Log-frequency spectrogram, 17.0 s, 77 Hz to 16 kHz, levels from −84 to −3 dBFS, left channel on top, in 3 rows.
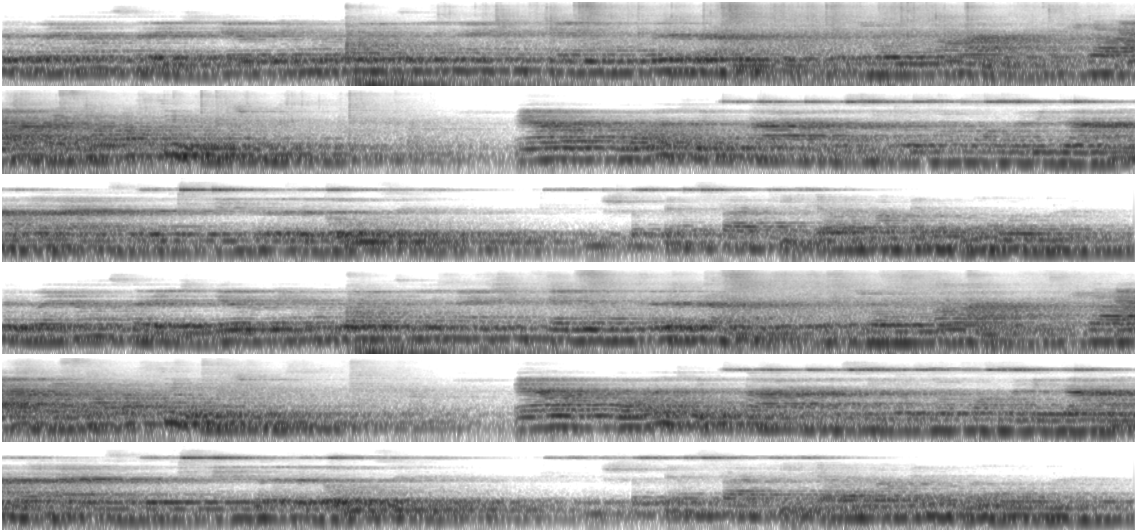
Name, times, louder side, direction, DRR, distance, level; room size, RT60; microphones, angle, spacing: voice 1, 0.0-5.3 5.6-5.9 8.2-13.5, right 1 dB, 75° right, -7 dB, 0.4 m, -28 dB
Tearing, 1.7-7.8, left 1 dB, 65° left, 0.6 m, -38 dB
voice 2, 5.3-7.0 14.2-16.8, equal, 10° left, -4 dB, 0.3 m, -29 dB
Bell, 9.3-11.7 12.0-13.5 14.0-15.4, equal, 45° left, 1.0 m, -36 dB
2.9 x 2.7 x 3.0 m, 2.8 s
head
